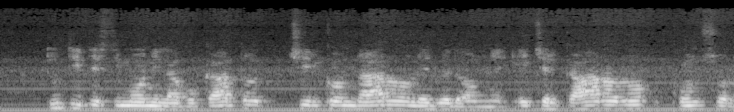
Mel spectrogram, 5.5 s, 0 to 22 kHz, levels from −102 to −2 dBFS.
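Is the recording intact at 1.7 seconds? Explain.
Yes, the speech at 1.7 seconds is intact, with no audible fault at that moment.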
